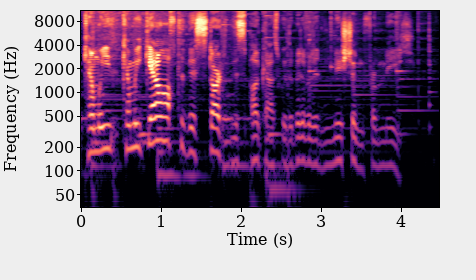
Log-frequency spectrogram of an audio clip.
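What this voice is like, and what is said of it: Hoarse, croaky voice. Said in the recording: “Does my voice sound a bit hoarse and croaky? ... There's a sexy quality to it”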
